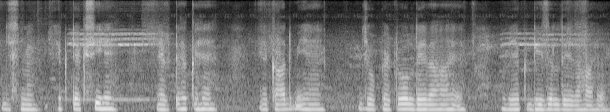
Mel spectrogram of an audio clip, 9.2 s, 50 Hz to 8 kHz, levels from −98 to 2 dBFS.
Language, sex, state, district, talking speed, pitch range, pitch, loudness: Hindi, male, Rajasthan, Bikaner, 140 wpm, 130-140 Hz, 130 Hz, -17 LUFS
